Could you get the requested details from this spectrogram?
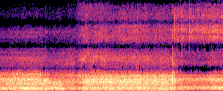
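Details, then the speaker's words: Steady rushing machine airflow shifting between phases as a young child uses a cough assist device on her own; mechanical insufflation-exsufflation (cough assist). "So to anyone who thinks that their baby won't get used to using the cough assist, begs to differ."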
